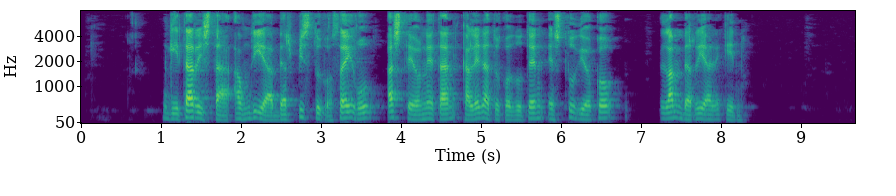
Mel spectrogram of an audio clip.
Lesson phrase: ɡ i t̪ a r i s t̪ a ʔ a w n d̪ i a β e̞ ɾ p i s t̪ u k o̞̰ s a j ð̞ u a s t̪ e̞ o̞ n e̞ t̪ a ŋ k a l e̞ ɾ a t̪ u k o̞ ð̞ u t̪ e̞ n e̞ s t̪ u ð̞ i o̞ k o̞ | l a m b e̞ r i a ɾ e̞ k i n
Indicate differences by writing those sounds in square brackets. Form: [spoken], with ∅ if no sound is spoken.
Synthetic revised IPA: ɡ i t̪ a r i s t̪ a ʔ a w n d̪ i a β e̞ ɾ p i s t̪ u k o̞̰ s a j [ɣ̞] u a s t̪ e̞ o̞ n e̞ t̪ a ŋ k a l e̞ ɾ a t̪ u k o̞ ð̞ u t̪ e̞ n e̞ s t̪ u ð̞ i o̞ k o̞ | l a m b e̞ r i a ɾ e̞ k i n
